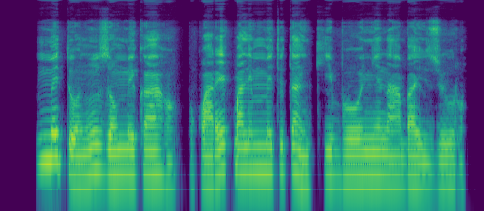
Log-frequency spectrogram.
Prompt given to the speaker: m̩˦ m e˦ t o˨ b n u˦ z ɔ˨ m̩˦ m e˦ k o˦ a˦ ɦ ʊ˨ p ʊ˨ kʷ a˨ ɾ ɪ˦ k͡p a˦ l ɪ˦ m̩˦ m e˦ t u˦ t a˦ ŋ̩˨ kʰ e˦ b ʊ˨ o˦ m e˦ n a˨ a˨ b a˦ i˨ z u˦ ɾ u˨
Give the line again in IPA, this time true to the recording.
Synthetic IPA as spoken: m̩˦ m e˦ t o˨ n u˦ z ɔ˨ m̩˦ m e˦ k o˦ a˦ ɦ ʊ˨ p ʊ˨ kʷ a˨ ɾ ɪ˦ k͡p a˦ l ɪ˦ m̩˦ m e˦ t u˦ t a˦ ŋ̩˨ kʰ i˦ b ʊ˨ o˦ ɲ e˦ n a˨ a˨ b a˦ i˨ z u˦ ɾ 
